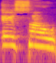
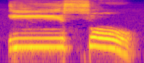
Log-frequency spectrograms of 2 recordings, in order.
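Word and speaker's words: عيسى: Huruf A dan U dalam bahasa Latin dia menjadi U. Maka bacanya bukan Esau tapi iso.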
